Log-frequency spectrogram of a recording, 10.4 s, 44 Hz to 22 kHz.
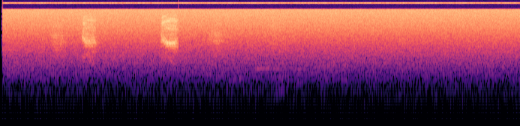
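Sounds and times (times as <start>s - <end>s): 
Apostlebird calling in NSW: 1.0s - 2.0s, 3.2s - 3.6s, 4.2s - 4.6s.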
